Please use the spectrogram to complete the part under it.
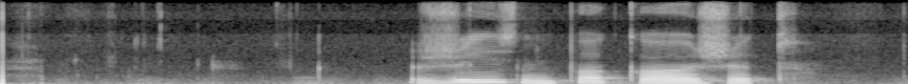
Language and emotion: Russian, sad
